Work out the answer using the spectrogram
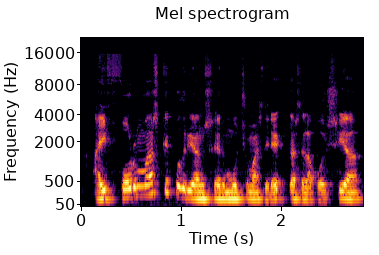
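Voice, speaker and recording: A man with a fairly high pitch at a very fast pace. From Spain, Alicante. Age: young. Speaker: poet. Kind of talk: interview conversation. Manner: halting.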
